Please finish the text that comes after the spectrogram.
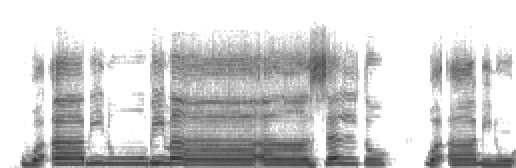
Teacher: الف پہ کھڑا زبر ہے، مد اصلی ہوگی، الف کے برابر لمبا کریں گے۔ واو مد آ گئی ہے تو مد اصلی کریں گے وآمنوا، وآمنوا نہیں پڑھنا، ٹھیک ہے۔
